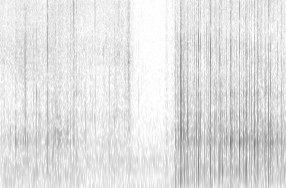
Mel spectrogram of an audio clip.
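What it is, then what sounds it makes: Sequin-covered journal. Long nails scratch the teal plastic sequin cover of a small notebook resting on a wooden table, making dry, bright, crinkly rasps. After a brief quiet pause midway, the scratching returns louder and denser, with sharp crackling flicks.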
